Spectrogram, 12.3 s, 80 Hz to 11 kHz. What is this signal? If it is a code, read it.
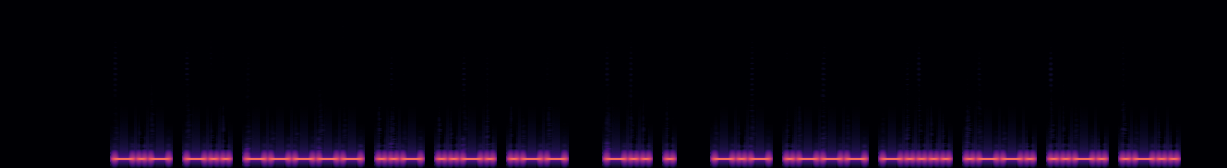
Morse code, heard as a keyed tone, about 20 wpm, 700 Hz. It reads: KD0UFW DE KJ6PFL
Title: USA Callsign DE Callsign - 6 Characters - 20wpm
